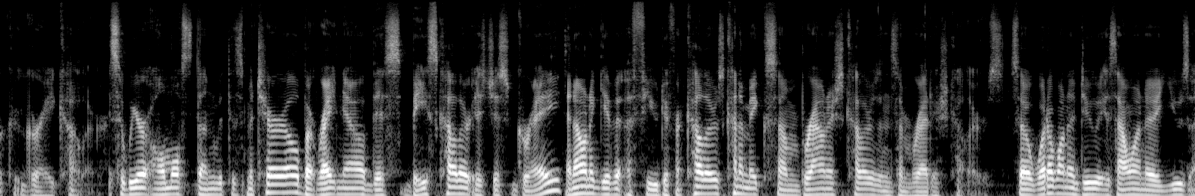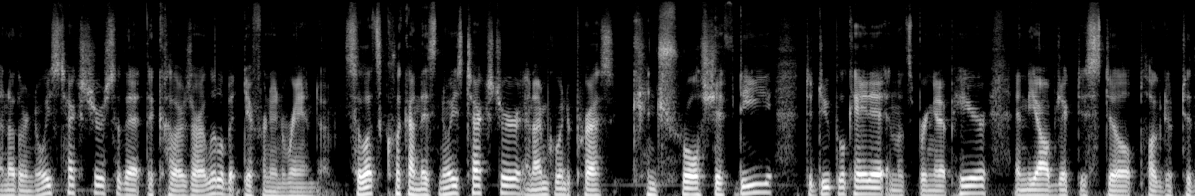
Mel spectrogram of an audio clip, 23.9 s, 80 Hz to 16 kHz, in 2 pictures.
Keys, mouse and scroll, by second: 0.5 click, 0.9 scroll down 1, 1.5 middle click, 1.7-2.4 scroll down 4, 2.1 a, 2.4 middle click, 3.1-3.5 scroll up 2, 3.5-5.1 middle drag, 5.1 scroll down 2, 5.3-6.3 middle drag, 6.3-6.9 scroll down 2, 7.0-13.3 middle drag, 14.9-15.3 scroll up 2, 14.9-15.3 middle drag, 15.3 x, 15.4 click, 16.1 click, 18.7 ctrl+shift+d, 22.0 click, 23.7 middle click.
